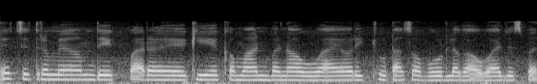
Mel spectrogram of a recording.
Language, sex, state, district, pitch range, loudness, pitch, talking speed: Hindi, female, Uttar Pradesh, Jalaun, 195-220 Hz, -13 LUFS, 205 Hz, 265 wpm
